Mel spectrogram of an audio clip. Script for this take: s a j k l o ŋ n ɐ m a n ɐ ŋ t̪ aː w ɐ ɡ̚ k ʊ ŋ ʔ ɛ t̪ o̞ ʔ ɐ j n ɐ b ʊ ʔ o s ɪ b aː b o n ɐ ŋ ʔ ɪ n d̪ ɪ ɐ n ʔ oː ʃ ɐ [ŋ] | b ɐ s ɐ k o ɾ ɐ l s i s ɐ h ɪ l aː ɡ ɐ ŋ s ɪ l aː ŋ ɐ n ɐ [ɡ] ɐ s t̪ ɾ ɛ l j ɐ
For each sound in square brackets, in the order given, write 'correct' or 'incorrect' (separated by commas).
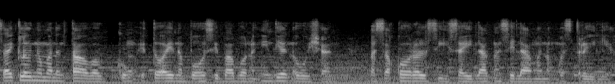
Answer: incorrect, incorrect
